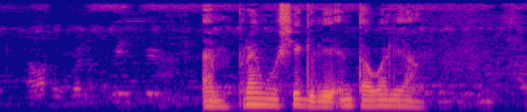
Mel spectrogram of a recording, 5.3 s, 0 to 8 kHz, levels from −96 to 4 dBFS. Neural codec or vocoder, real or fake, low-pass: none; real; 7.2 kHz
